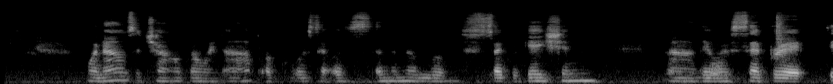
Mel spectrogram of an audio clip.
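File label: USA North Carolina Wilmington Female 60s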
